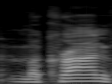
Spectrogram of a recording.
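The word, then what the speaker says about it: M'Kraan: Uh, and they're working for Magneto, and they're trying to find uh, the Mcron uh, or the Macran. I never knew how to say it. I said Mcron, but it's pronounced M apostrophe K R A A N. The uh, Macron crystal.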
